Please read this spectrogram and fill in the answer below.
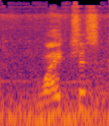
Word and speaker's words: Wychus: But I think it's Wychus Creek Trailhead. You got it right the first time.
